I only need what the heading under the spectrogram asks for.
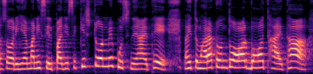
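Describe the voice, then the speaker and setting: Female show reviewer, high voice, indignant ranting delivery. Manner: indignant, ranting, mixes English words. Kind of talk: casual video commentary.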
